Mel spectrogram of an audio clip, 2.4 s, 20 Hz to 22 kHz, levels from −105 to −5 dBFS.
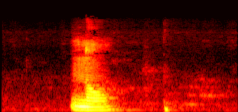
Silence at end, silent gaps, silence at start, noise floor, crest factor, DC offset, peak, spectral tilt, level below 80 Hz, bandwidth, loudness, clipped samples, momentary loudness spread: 0.7 s; none; 0.7 s; -67 dBFS; 20 dB; under 0.1%; -6 dBFS; -8.5 dB/octave; -60 dBFS; 8.6 kHz; -22 LUFS; under 0.1%; 22 LU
